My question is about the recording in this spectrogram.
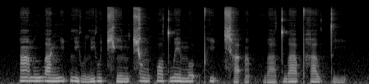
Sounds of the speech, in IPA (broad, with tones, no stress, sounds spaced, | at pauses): ã˦ m ŋ w a˥˧ ŋ i˦ ʔ l j u˨˩ l j u˦ t͡ɕʰ ĩ˧ n t͡ɕ ɔ˥˧ ŋ p ɔ˥˧ t̪ w e˥˧ m o˦ ʔ pʰ i˦ ʔ t͡ɕʰ a˨ ʔ ã˨ p̚ h w a˧ t̪ w a˧ pʰ a˧ w t̪ i˨ t̚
